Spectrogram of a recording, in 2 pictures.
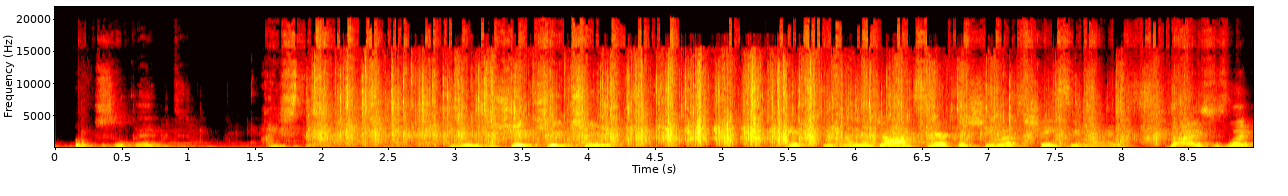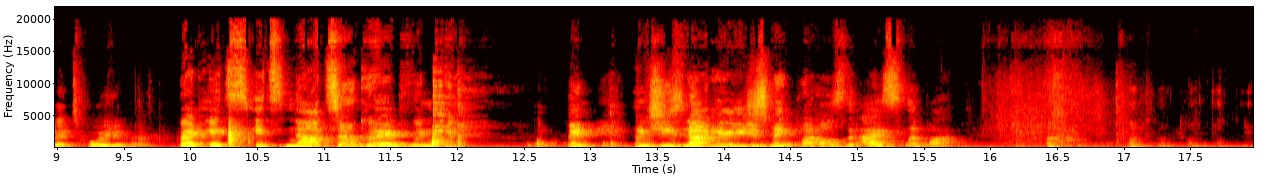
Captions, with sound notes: I'm so bad with this ice thing. (shakes cocktail) And then we shake, shake, shake. It's good when the dog's here, 'cause she loves chasing the ice. The ice is like a toy to her. But it's not so good when she's not here. You just make puddles that I slip on.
